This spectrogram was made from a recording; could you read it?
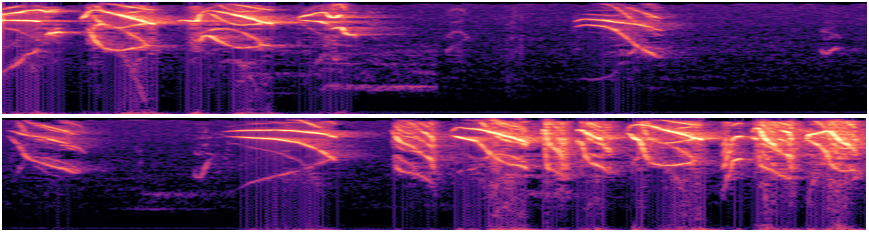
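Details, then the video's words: Sayaca tanager with a jumbled squeaky phrase, then scattered single high slurred notes separated by gaps, ending in a loud rapid burst of twittering squeaks; faint low thuds underneath. "Celestino Canto! Llamado! Sonido! Cantando! Llamando! - Sayaca Tanager Bird Song - Thraupis Sayaca"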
